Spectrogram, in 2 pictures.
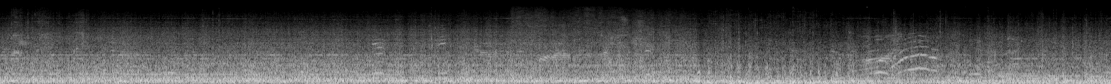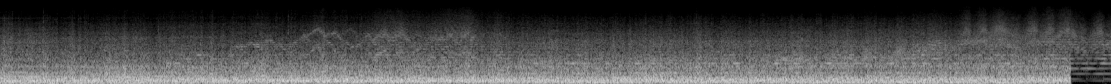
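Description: Airliner cabin noise during the landing rollout: a loud, steady roar of the jet engines and the wheels on the runway, which cuts off abruptly near the end.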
